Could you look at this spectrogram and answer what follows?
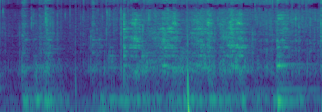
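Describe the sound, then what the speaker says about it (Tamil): Dried red chillies and garlic cloves sizzle and crackle in hot oil in a pan, loud and close, with a few sharp spoon strokes stirring through the steady frying and no talking. "எல்லாத்தையுமே நல்லா வதக்கி விட்டுக்கோங்க"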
